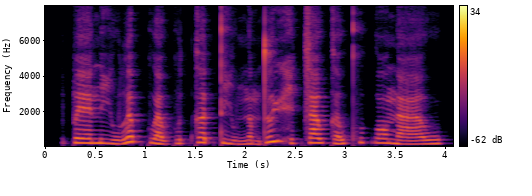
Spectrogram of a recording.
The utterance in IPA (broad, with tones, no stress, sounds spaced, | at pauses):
p ɛː˨ n̪ iː˨˩ w l ɐ˥ p̚ kʷ aː˨˩ w kʷ ɐ˨ t̚ k ɐ˧ t̚ t̪ iː˨˩ w n̪ ɐ˨˩ m t̪ ɵ˥ ɥ h ɪ˨ k̚ s aː˧ w k ɐ˨˥ w kʷʰ ɪ˧ k̚ w ɔː˧ n̪ aː˨˧ w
